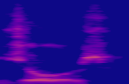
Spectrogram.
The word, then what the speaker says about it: Jorge: But is it pronounced Jorge or is it George? I pronounce it George. George. But right. Yes. Doesn't mean to say it's right, but that's so yeah.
